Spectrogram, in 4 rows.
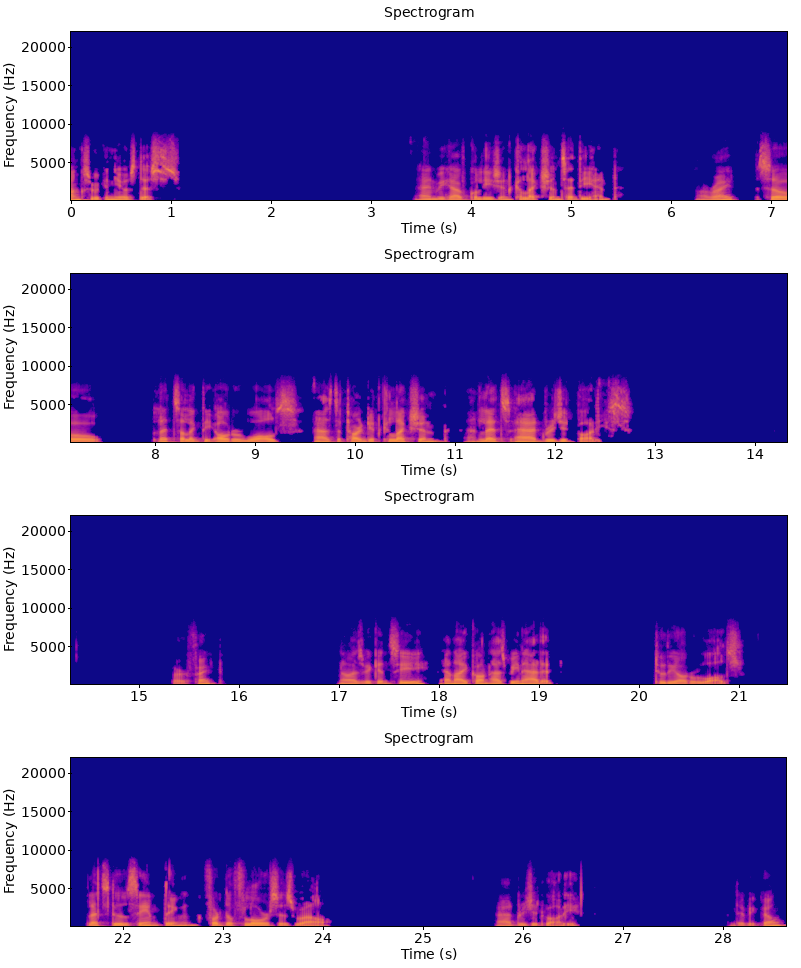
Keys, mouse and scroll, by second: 0.3-1.1 scroll down 1, 3.2 click, 4.3-5.9 scroll down 1, 5.9 click, 7.8 click, 12.2 click, 14.6-15.2 scroll down 1, 15.2-16.2 scroll down 2, 16.3-17.4 scroll up 1, 17.4-17.8 scroll up 1, 21.6 click, 23.3-24.0 scroll down 1, 24.0-25.2 scroll down 3, 25.2 click, 27.0-27.6 scroll up 1, 27.6-28.3 scroll up 1.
